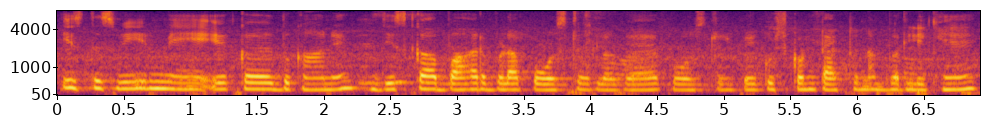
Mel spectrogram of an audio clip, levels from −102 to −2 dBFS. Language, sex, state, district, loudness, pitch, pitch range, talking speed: Hindi, female, Punjab, Kapurthala, -17 LUFS, 215 Hz, 205-230 Hz, 165 wpm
